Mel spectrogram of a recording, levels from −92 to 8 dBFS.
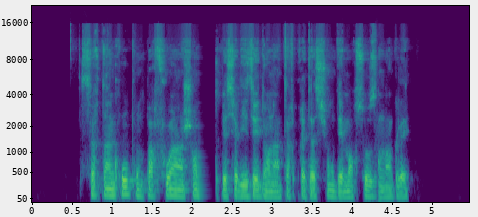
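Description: A French speech clip with two gaps from lost network audio. The first, from 2.07 to 2.31 s, right after "groupes ont parfois un", sounds like a long network dropout and is likely one. About 0.22 s of audio never arrives. The receiver stretches the last sound into a fading buzz or hiss, which thins to roughly 80 ms of near silence before the speech resumes at "dans l'interprétation des morceaux" with the lost portion simply gone. The second, from 4.29 to 4.34 s, just after "dans l'interprétation des morceaux", is short concealed packet loss. Only about 40 ms is missing, and roughly 30 ms of it is filled by continuing the preceding sound before blending back into the real signal, leaving a brief smear rather than a hole. What separates the two is length and outcome: the dropout runs long enough for the concealment to give out and decay into silence, while the short loss stays a tiny blur.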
